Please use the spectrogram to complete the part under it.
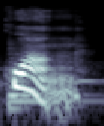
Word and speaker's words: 矿: これはですね、漢字で書くとですね、あの、まず 3 つの漢字で構成されていまして、最初の文字は、コアン、コアンというふうに発音します。石に、日本語で言うところのまだれみたいなのがついてるんですね。これで、ホアン、発音記号は K-U-A-N-G というふうに綴ります。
